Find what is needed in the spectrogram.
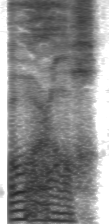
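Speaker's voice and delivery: low, flat mock Santa; deadpan creepy Santa line. Santa answering the girl, low creepy deadpan. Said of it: "Santa just goes".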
